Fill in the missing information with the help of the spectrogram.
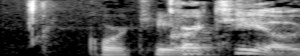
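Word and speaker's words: Cortile: Corteil? Corteil, yeah.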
